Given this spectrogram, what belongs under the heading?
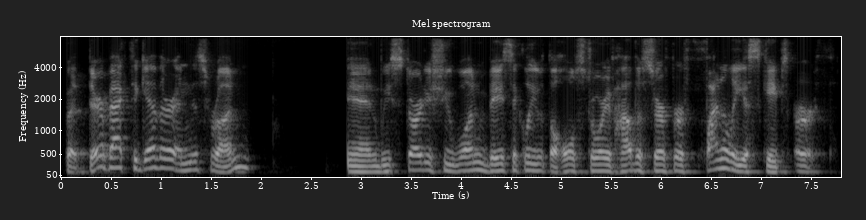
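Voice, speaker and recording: A middle-aged man with a slightly husky voice hosting a casual comic book discussion in a chatty, explanatory way. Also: mid-range voice, normal speed. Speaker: podcast host. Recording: dull lo-fi voice recording.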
